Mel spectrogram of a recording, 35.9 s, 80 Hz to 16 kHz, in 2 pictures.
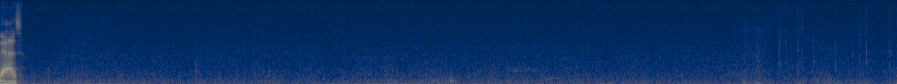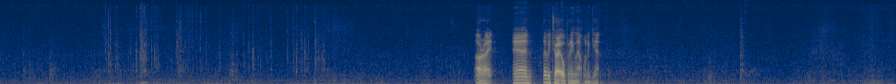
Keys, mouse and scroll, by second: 0.5 click, 3.7 click, 6.9 click, 7.1 click, 8.1 click, 8.7 click, 10.5 click, 10.7 click, 12.0 click, 12.3 click, 13.6 click, 14.3 click, 15.6 Right, 16.0 BackSpace, 16.6 BackSpace, 17.2 Down, 19.7 click, 19.9-24.9 typing, 29.0-29.8 typing, 29.3 click, 30.1 click.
